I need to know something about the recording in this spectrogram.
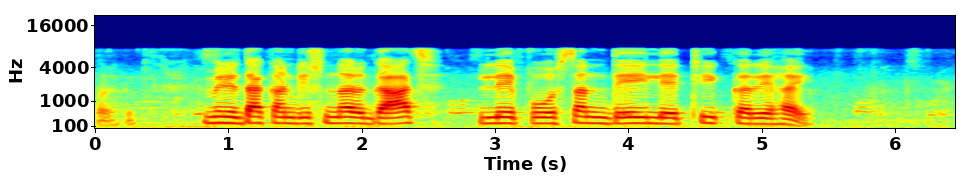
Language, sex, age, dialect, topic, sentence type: Magahi, female, 41-45, Southern, agriculture, statement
